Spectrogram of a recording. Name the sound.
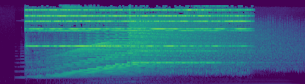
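ringing bell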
